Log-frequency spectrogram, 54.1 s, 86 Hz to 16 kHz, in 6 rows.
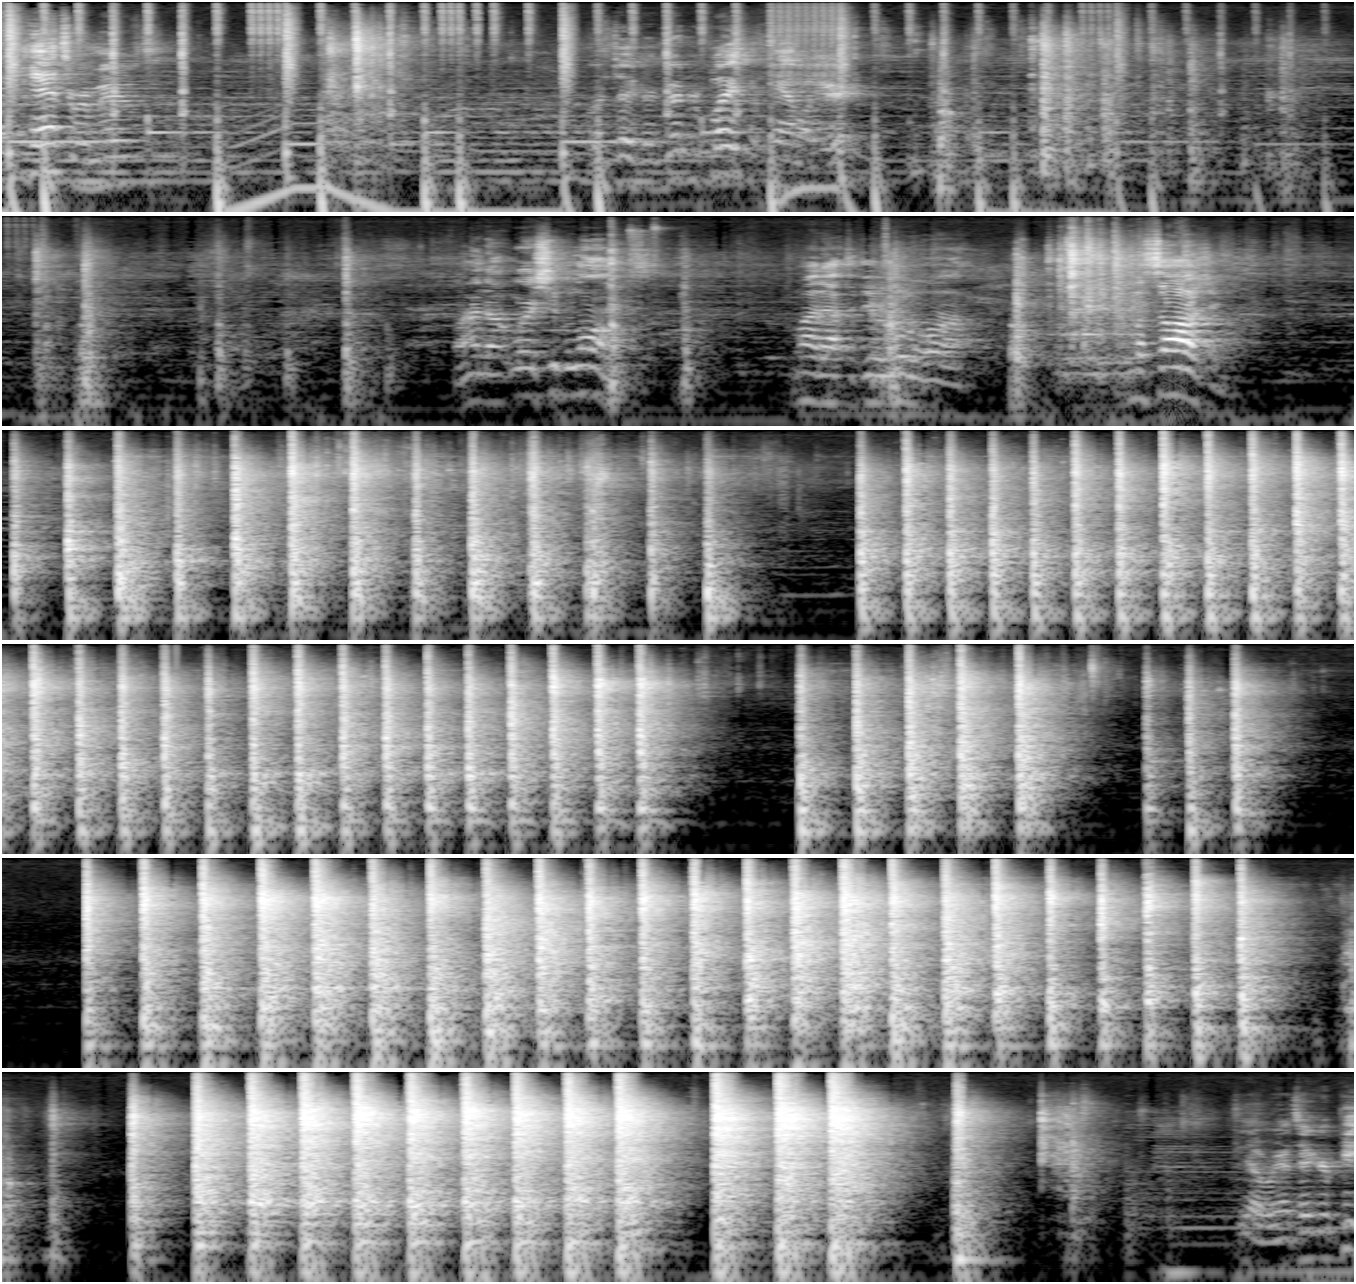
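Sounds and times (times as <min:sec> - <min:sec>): hammer on sheet metal: 0:46.0 - 0:51.1.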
